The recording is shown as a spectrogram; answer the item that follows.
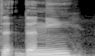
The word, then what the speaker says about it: Denis: Oh, it's pronounced Denis.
